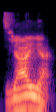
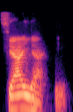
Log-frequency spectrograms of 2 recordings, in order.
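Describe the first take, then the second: First: The word has a voiced 'dz' sound. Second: The word has a voiceless 'ts' sound.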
